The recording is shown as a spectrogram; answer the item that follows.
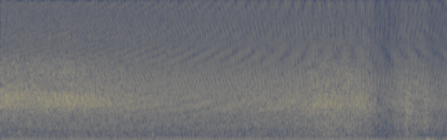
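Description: Steady room noise with a low rumble and a faint steady hum, with a slight low bump near the end.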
